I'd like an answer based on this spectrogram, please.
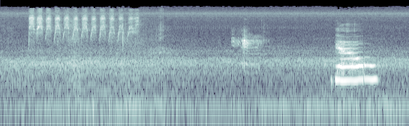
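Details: Sam the cat: a rapid run of clicking taps fills the first two seconds, a faint brief sound follows, then one loud, steady, level meow of about half a second near the end.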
